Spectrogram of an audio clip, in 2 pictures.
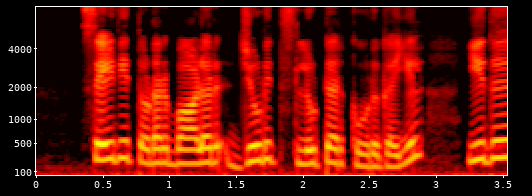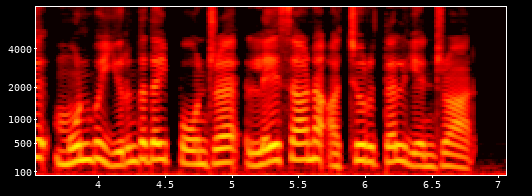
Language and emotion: Tamil, neutral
